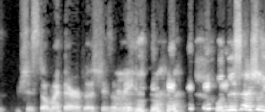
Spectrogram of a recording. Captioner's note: laughing; laughs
